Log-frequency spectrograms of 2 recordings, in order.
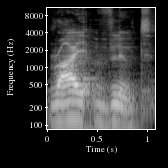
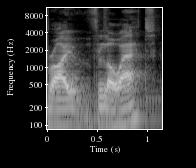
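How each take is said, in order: First: The surname is said with a Dutch-style vowel. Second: The surname is said with an English-style vowel. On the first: The speaker calls it right. "you pronounce it Rai Vloot" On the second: The speaker calls it wrong. "I used to call him Rai Vloet, just because that's how my brain wants to pronounce it"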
